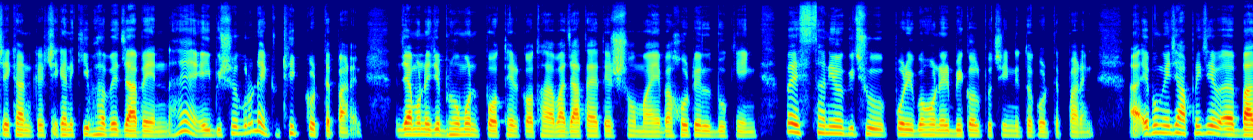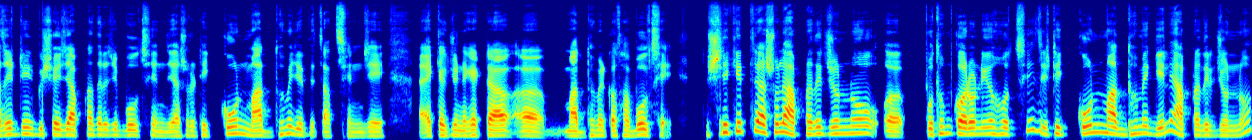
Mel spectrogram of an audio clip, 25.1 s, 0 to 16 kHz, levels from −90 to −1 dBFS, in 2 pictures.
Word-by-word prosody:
সেখানকার 135 -2 0
সেখানে 140 -1 -1
কিভাবে 150 -2 +1
যাবেন, 120 -2 +5 0.2
হ্যাঁ? 235 -2 -1
এই 135 - -1
বিষয়গুলো 180 +7 -5
না 235 - +2
একটু 150 -2 -20
ঠিক 185 -2 -3
করতে 145 - 0
পারেন। - - -2 0.4
যেমন 150 0 +6
এই 140 - -1
যে 145 - +2
ভ্রমণ 145 -1 0
পথের 125 0 +1
কথা 120 +1 -1
বা, 120 - +4
যাতায়াতের 120 0 0
সময় 115 -3 -3
বা, 120 - +1
hotel 135 -1 +1
booking 115 -1 -7 0.3
বা, 225 - +4 0.2
স্থানীয় 185 -3 0
কিছু 160 +1 -4 0.3
পরিবহনের 135 -2 +1
বিকল্প 135 0 -1
চিহ্নিত 125 -3 -9
করতে 115 - -5
পারেন। 110 -1 -3 0.4
আ - - +5
এবং 195 - -1
এই - - -1
যে 195 - +4
আপনি 185 +2 -4
যে 195 - +4 0.2
আ - - +9 0.2
বাজেটের 155 +4 +5
বিষয়ে 150 -2 0
যে 145 - +8
আপনাদের 145 0 -4 0.3
বলছেন 135 -1 -3
যে - - -2
আসলে 125 +1 -8
ঠিক 130 - -5
কোন 180 +1 +3
মাধ্যমে 130 +7 -1
যেতে 145 - -5
চাচ্ছেন, 115 0 -5
যে 115 0 -1 0.5
একেকজন 135 -1 -1
একেকটা 135 +1 +4 0.3
আ - - +7 0.4
মাধ্যমের 125 +3 0
কথা 130 0 -2
বলছে। 150 - 0 0.5
সেক্ষেত্রে 230 +4 +1
আসলে 215 +2 +3
আপনাদের 160 +2 -2
জন্য 175 +1 -1 0.4
আ - - +4 0.3
প্রথম 180 +4 -1
করণীয় 165 +1 +5
হচ্ছে 160 +9 -4
যে - - -2
ঠিক 170 -2 +1 0.2
কোন 190 +3 +5
মাধ্যমে 170 +2 +2
গেলে 160 - 0
আপনাদের 140 -1 -4
জন্য 130 0 -5
140 Hz, 175 wpm, -26 LUFS, 125-165 Hz, 0.5 s, আ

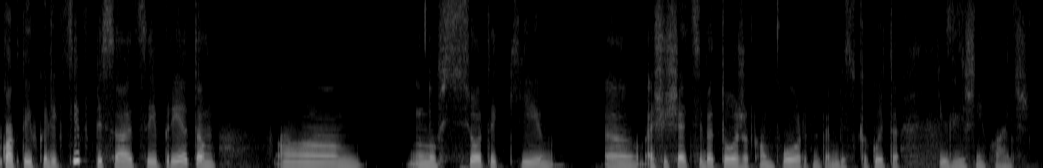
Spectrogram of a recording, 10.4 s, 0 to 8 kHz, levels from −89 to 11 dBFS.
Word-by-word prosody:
как-то 175 -1 +6
и - - +7
в - - -10
коллектив 165 - +6
вписаться, 175 - 0
и 160 - +2
при 175 +4 -1
этом, 190 -4 +3 0.6
а, 165 -2 +1 0.7
ну, 185 -1 +1
всё-таки, 165 -1 -1 0.6
э, 155 -2 -1
ощущать 180 +1 0
себя 165 -2 -1
тоже 165 -2 +2
комфортно 145 +1 -2
там, 70 - -7
без - - -8
какой-то, - - -5 0.4
излишней 150 0 -6
фальши? 150 -3 -13
165 Hz, 120 wpm, -40 LUFS, 155-175 Hz, 0.7 s, и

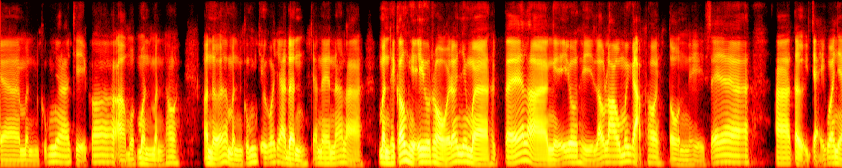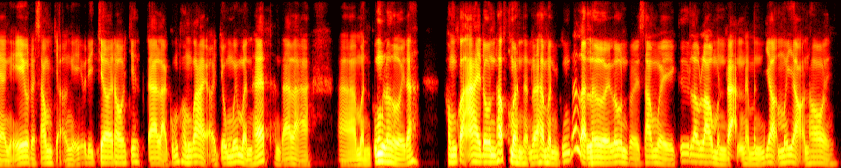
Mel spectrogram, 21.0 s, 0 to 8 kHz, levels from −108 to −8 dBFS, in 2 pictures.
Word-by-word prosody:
à, 80 -1 -2
mình 80 -1 -6
cũng, 120 +8 -6
ơ, 110 -1 -2
chỉ - - -6
có 120 0 -4
ở 80 - +1
một 85 +2 -8
mình 90 -4 -1
mình 80 -1 -4
thôi. 105 0 -5 0.3
Hơn - - +1
nữa - - +2
là - - -1
mình 80 -2 -1
cũng 115 +8 -3
chưa - - -4
có 110 - -2
gia - - 0
đình. 80 -2 +2
Cho 100 - -6
nên 95 -1 -1
á, 105 +3 -3
là 75 -8 -3 0.2
mình 105 -2 +4
thì 105 - +1
có - - +7
người 115 -7 +3
yêu 120 0 +4
rồi 90 -6 +3
đó, - - +3
nhưng 125 -1 +2
mà 85 -4 +4
thực 90 - -13
tế 105 +8 +3
là 80 - +3
người 85 -1 0
yêu 110 +1 +1
thì 80 -7 -4
lâu - - 0
lâu 110 0 +2
mới 130 +3 -1
gặp - - +2
thôi. 105 -2 -3
Tuần 85 -3 -4
thì 75 -1 -9
sẽ, 115 - -3
a, 115 -1 -1 0.3
à, 95 -1 +1
tự - - -1
chạy - - -3
qua 105 - +1
nhà 100 -6 +1
người 75 - -4
yêu 110 +1 +3
rồi - - -6
xong 100 +1 -3
chở 80 - -9
người 85 - -5
yêu 100 - -8
đi 105 - -5
chơi 105 -1 +2
thôi, 105 -1 -1
chứ - - -4
thực 120 - -13
ra 100 0 +2
là 95 - -1
cũng 115 - -7
hông 110 -3 -4
có 120 - +1
ai 110 -4 +3
ở 75 - -7
chung 100 +2 -3
với 120 - 0
mình 115 -8 0
hết. - - +3
Thành - - -10
ra 90 +1 -2
là, 75 -4 -3 0.3
à, 75 -1 -4
mình 85 0 -3
cũng 130 +9 +9
lười 105 -10 +4
đó, - - +2 0.4
hông 120 -1 0
có - - +4
ai 120 -2 +6
đôn 120 0 +4
đốc - - +5
mình 105 -4 +4
thành 100 -1 -4
ra 105 +2 +3
mình 100 -4 -1
cũng 135 +7 -5
rất - - -4
là - - +6
lười 100 0 +4
luôn, 115 0 0
rồi 90 -2 -7
xong 105 +2 -3
rồi 85 -4 -3
cứ 135 0 -7
lâu 120 -2 -1
lâu 110 -1 +2
mình 90 -5 -3
rảnh 90 - +2
rồi 90 - -5
mình 90 0 -5
dọn 105 - 0
mới 115 +2 -2
dọn 105 -5 -1
thôi. 105 -3 -4
100 Hz, 320 wpm, -25 LUFS, 85-115 Hz, 0.4 s, cũng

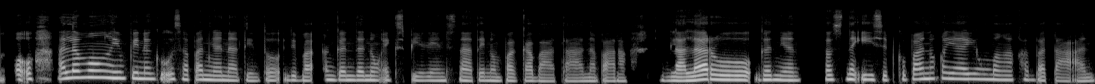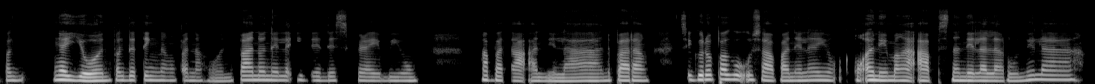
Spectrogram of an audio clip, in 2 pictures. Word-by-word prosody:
oo 230 +3 +2 0.2
alam 305 +4 +4
mo 330 - +6 0.2
yung 290 -1 +5
pinag-uusapan 250 -5 0
nga 200 - +1
natin 180 -2 -3
'to 185 - -3
'di 200 -1 -3
ba 180 -1 -1
ang 210 -1 0
ganda 200 0 +1
nung 200 -1 0
experience 180 -2 -5
natin 180 0 -2
nung 170 - -4
pagkabata, 160 -2 -5
na 160 +1 -4
parang 160 0 -5 0.4
naglalaro, 205 +3 +6
ganyan, 210 -2 +2 0.2
'tas 220 +2 -2
naisip 220 -3 0
ko 220 0 -8
pa'no 255 +2 +2
kaya 265 -3 +1
yung 240 -1 0
mga 210 -2 0
kabataan 165 -6 -6
'pag 190 0 -3 0.3
ngayon, 185 -4 +5
pagdating 195 0 -2
ng 185 -1 -4
panahon, 165 -2 -7
pa, 200 +1 +2
no 205 - +2
nila 195 -1 -1
ide-describe 185 -2 -6 0.2
yung 175 0 -3 0.6
kabataan 175 -4 -2
nila 160 +1 -1
na - - -5
parang 180 -1 +2 0.3
siguro 215 +1 +2
pag-uusapan 210 -6 +1
nila 185 +1 0 0.2
yung - - -12
kung 185 - -4
ano 200 0 +6
yung 185 0 +2
mga 180 -2 +1
apps 175 +3 -2
na 185 - +3
nilalaro 170 -2 0
nila. 215 +1 -1
190 Hz, 150 wpm, -23 LUFS, 175-215 Hz, 0.6 s, mo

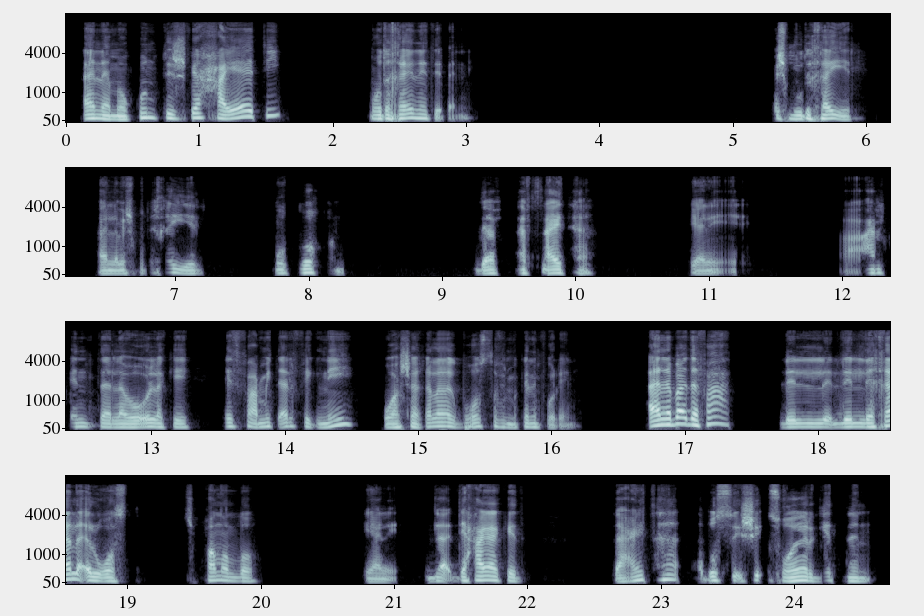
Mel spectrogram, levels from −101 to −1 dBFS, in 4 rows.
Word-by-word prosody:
أنا 130 -3 +5
ما 105 -1 +4
كنتش 150 -4 +2
في 155 +3 +2
حياتي 180 - +2 0.7
مُتخيِل 130 +3 +4
إن 150 - +2
هي 135 - +3
تقبلني. - - -11 2.2
مش - - +3
متخيِل. 120 0 +1 0.5
أنا 100 0 -1
مش 105 +1 -4
متخيِل 105 -6 -5 0.6
مطلقًا، 125 +2 -2 1.0
ده 105 - +2
ف - - -4
ده 115 - 0
في - - -24
ساعتها، 115 +1 +1 0.7
يعني - - -6 0.8
عارف 120 0 -5
أنت 125 -1 -5
اللي 115 -1 +1
هو 110 - +3
يقول 125 +3 +3
لِك 115 0 -3
إيه 115 -1 -2 0.3
ادفع 125 -3 -1
100.000 130 +1 -3
جنيه 135 - -2 0.2
وهاشغَّلك 125 +4 +1
بواسطة 125 +3 -4
في - - -6
المكان 110 +3 -4
الفُلاني. 115 - -10 0.6
أنا 175 +4 +9
بقى 220 +2 +7
دفعت 210 +3 +2 0.4
لل 120 +1 +1
للّي 120 +1 +2
خَلَق 170 +8 +5
الواسطة. 115 -4 +1 0.3
سبحان 135 +1 -2
الله! 115 -4 -2 0.8
يعني 95 -3 -6 0.2
لأ، - - 0
دي 125 - 0
حاجة 140 +2 +6
كده. 120 -4 -2 0.7
ساعتها، 150 +9 -1 0.2
بُصي، 135 0 -1
شيء 150 - +3
صغير 120 +2 +4
جدًا. 115 -1 -5
125 Hz, 135 wpm, -24 LUFS, 115-135 Hz, 2.2 s, أنا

